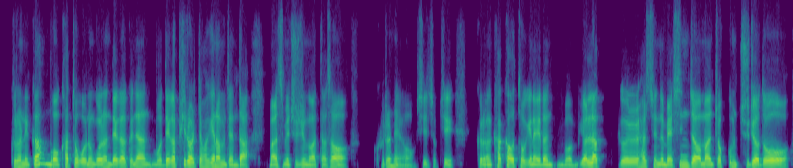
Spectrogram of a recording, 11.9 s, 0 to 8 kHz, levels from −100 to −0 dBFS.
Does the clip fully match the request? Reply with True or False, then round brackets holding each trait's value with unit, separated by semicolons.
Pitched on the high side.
False (120 Hz)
